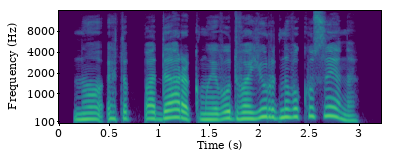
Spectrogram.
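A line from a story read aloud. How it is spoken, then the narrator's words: Timid protest. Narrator (Russian): робко протестует Амана Войтыш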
